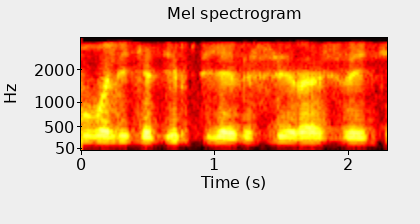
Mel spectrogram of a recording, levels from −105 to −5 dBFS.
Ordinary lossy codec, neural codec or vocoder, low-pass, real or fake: AAC, 16 kbps; none; 3.6 kHz; real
